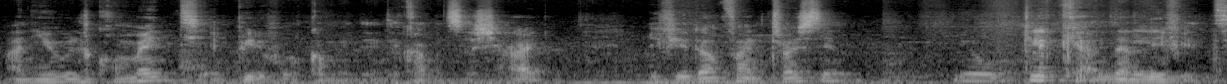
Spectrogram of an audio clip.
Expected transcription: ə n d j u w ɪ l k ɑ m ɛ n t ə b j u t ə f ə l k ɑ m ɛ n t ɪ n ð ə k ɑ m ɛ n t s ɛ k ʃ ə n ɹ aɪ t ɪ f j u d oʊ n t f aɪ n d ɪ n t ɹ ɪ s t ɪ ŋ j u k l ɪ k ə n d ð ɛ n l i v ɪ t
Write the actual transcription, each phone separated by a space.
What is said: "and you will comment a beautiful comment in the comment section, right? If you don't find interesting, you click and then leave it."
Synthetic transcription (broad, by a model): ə n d j u w ɪ l k ɑ m ɛ n t ə b j u t ə f ə l k ɑ m ɛ n t ɪ n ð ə k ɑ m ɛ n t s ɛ ʃ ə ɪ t ɪ f j u d oʊ n t f aɪ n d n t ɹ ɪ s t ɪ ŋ j u k l ɪ k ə n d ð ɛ n l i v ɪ t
